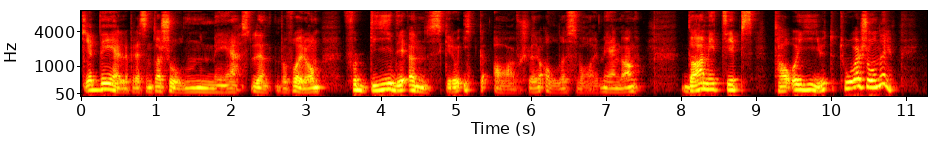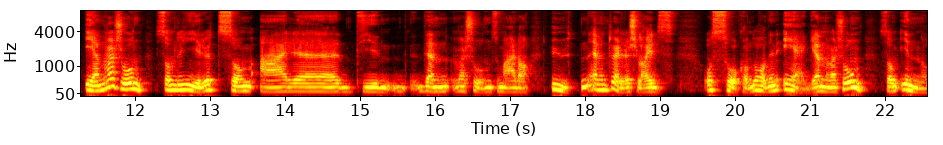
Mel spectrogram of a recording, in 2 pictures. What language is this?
Norwegian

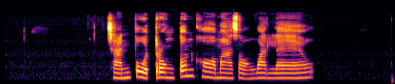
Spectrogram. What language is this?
Thai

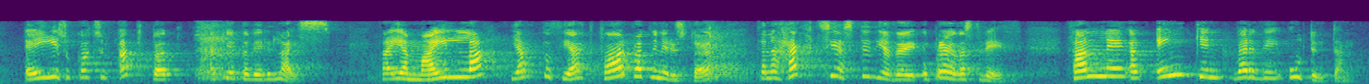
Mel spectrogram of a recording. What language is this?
Icelandic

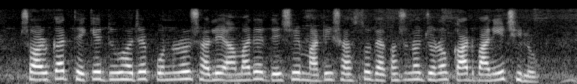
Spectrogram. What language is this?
Bangla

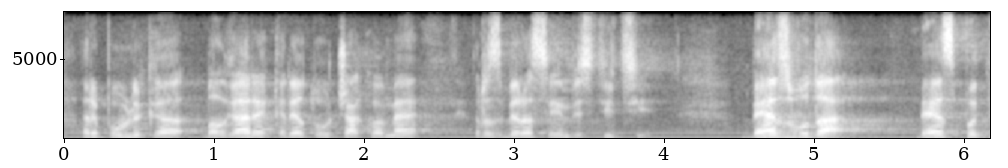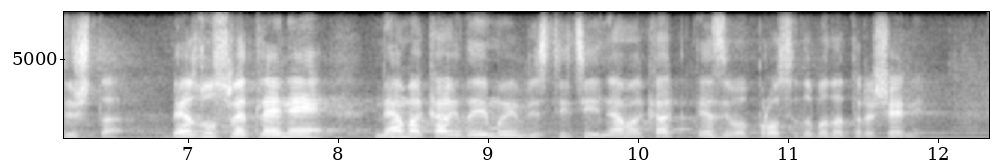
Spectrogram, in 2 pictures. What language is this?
Bulgarian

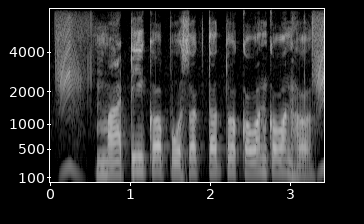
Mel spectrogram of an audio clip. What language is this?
Bhojpuri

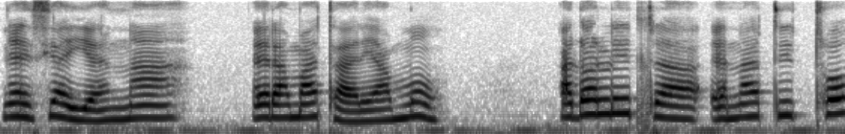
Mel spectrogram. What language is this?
Masai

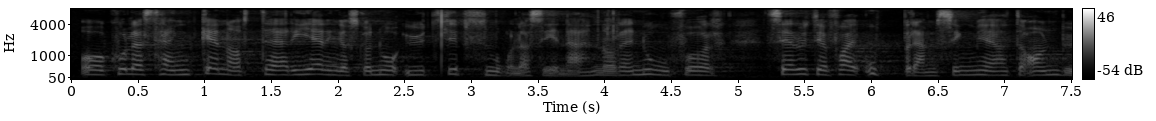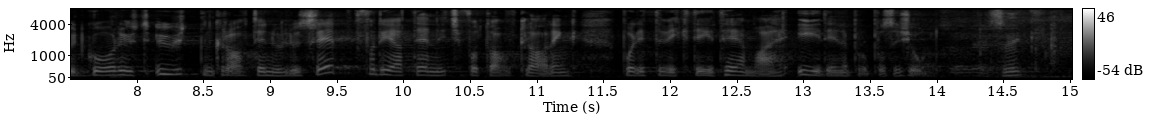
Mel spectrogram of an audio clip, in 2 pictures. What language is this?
Norwegian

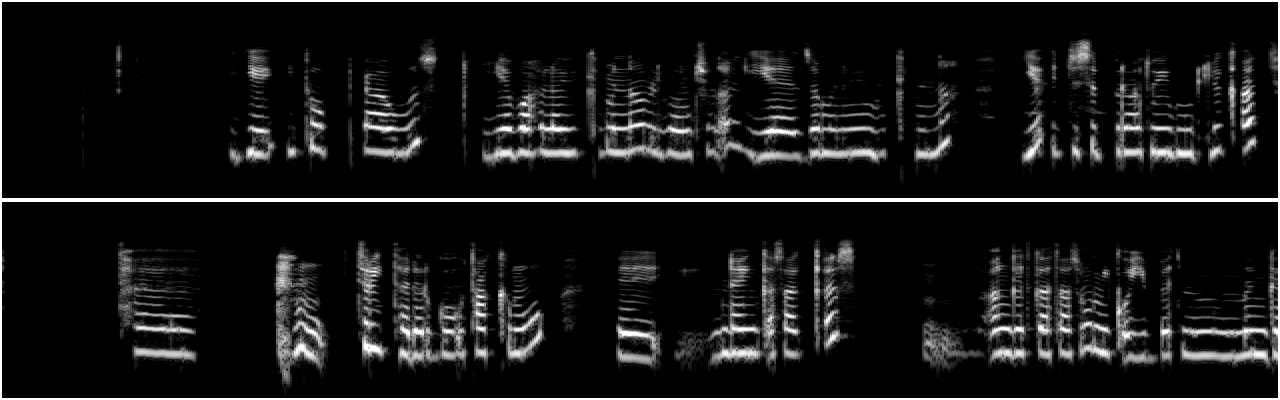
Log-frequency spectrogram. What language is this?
Amharic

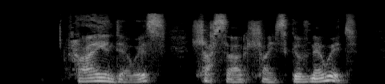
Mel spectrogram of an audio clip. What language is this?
Welsh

